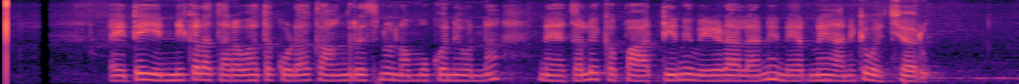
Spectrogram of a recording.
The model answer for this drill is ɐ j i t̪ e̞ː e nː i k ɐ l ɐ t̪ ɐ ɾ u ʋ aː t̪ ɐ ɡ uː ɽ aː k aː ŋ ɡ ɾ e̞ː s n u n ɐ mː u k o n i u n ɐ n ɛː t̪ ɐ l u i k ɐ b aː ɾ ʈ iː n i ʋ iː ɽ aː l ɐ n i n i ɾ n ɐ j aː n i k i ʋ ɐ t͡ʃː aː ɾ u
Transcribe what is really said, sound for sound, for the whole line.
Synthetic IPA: ɐ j i t̪ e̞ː e nː i k ɐ l ɐ t̪ ɐ ɾ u ʋ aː t̪ ɐ k uː ɽ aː k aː ŋ ɡ ɾ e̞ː s n u n ɐ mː u k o n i u nː ɐ n ɛː t̪ ɐ l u i k ɐ p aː ɾ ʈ iː n i ʋ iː ɽ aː l ɐ n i n i ɾ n ɐ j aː n i k i ʋ ɐ t͡ʃː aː ɾ u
